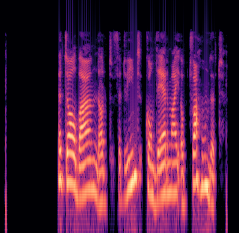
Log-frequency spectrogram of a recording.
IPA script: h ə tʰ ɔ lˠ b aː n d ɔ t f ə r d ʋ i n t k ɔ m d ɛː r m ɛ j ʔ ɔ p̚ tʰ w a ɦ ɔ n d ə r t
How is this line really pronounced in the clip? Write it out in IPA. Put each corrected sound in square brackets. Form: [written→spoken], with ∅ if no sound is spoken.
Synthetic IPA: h ə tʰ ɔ lˠ b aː n d ɔ t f ə r d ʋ i n t k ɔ m d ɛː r m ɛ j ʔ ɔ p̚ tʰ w a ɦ [ɔ→u] n d ə r t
